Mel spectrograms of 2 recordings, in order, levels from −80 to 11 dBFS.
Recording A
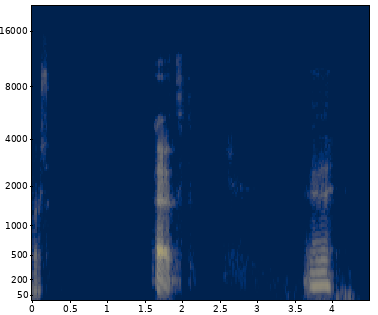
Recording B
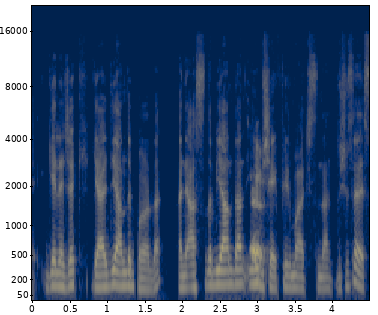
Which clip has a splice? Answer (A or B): B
